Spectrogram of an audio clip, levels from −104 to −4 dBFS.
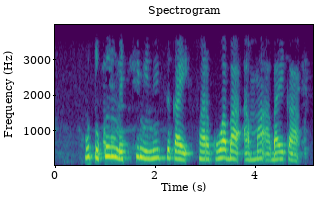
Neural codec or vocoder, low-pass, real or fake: none; 3.6 kHz; real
